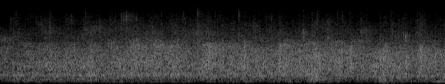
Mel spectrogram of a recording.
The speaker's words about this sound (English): And you can save your applause till the last one that announces themselves, and then we'll have a word of prayer in our pastoral prayer.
